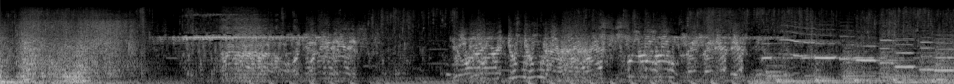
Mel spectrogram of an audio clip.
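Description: Bathwater sloshes and bubbles in a bathtub as a person puts their face under the water, with muffled gurgling vocal sounds mixed in and a couple of brief pauses between splashy bursts.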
